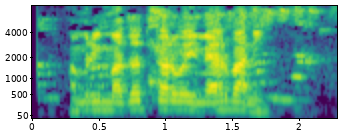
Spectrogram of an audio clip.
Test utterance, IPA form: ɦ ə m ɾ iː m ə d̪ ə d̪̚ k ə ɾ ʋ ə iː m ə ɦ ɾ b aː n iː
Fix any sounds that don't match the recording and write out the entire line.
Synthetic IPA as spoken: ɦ ə m ɾ iː m ə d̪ ə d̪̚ k ə ɾ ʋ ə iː m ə ɦ ɾ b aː n iː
